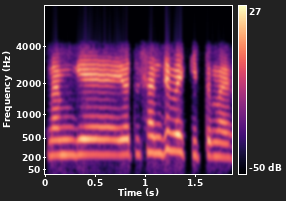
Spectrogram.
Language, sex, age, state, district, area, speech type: Kannada, female, 18-30, Karnataka, Kodagu, rural, conversation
